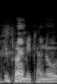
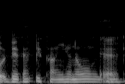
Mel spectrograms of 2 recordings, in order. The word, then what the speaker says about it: Upamecano: Upamecano, Upamecano, sag genau. du. Ja, den, dem würde ich jetzt noch ergänzen. Entweder Upamecano oder Konate, also ähm, 20 Upamecano und äh,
